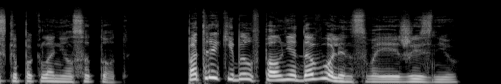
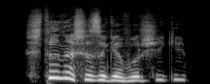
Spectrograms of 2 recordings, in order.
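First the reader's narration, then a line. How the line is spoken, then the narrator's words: Lazy question. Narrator (Russian): лениво спросила Мартина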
